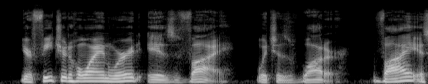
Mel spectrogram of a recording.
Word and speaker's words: wai: Your featured Hawaiian word is vai, which is water. Vai is spelled W-A-I. In traditional Hawaiian, W's are pronounced as V's.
